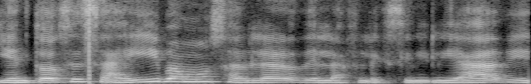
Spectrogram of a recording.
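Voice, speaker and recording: A woman's plain, everyday voice, medium in pitch, with fairly even intonation and a fairly quick pace. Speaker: architect and webinar instructor. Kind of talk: webinar lecture. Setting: online webinar.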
